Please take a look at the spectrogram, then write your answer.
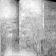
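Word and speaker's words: Zibbz: C'est donc Stones du groupe Zibz. C'est bien comme ça qu'on prononce. Zibz.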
